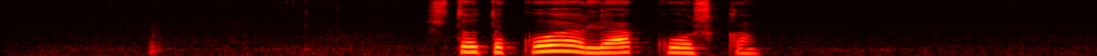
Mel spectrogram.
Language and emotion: Russian, neutral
